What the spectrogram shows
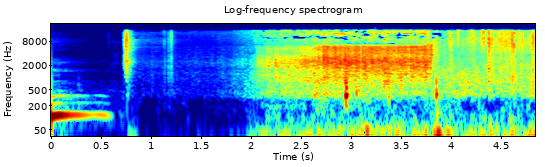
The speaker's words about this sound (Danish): Jeg kunne egentlig godt tænke mig en lille fræk lyd som overgang. Hvad har du derovre på dit uh, Casio keyboard?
